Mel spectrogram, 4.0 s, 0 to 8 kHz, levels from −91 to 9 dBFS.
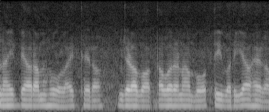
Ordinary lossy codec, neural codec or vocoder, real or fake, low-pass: none; codec, 16 kHz, 2 kbps, FunCodec, trained on LibriTTS, 25 frames a second; fake; none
